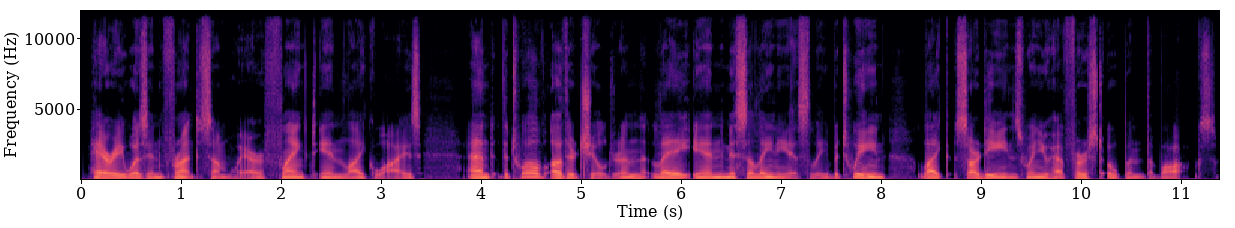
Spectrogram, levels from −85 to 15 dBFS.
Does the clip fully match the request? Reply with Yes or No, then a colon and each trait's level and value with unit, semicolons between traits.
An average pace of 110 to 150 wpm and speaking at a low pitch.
Yes: slow, 135 wpm; low, 110 Hz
